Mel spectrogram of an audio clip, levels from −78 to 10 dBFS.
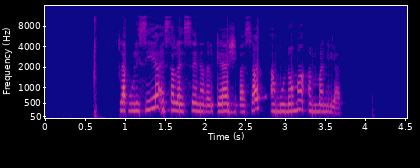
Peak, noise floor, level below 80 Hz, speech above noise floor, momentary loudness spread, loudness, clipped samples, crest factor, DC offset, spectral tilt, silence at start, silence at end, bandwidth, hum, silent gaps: -16 dBFS; -79 dBFS; -72 dBFS; 45 dB; 13 LU; -34 LUFS; under 0.1%; 20 dB; under 0.1%; -3.5 dB/octave; 0.6 s; 0.85 s; 11.5 kHz; none; none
